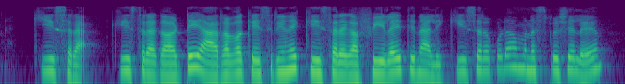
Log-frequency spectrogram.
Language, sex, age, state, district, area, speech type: Telugu, female, 30-45, Telangana, Nalgonda, rural, spontaneous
